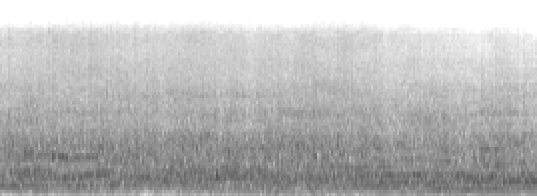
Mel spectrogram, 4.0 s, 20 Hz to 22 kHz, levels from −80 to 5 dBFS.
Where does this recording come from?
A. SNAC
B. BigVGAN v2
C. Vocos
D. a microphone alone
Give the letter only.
A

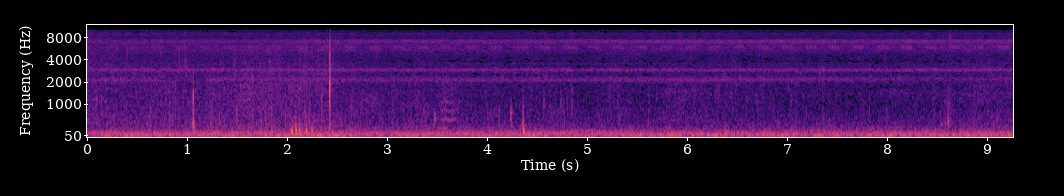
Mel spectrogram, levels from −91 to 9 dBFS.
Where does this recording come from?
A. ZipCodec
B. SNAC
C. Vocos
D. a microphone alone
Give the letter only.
D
